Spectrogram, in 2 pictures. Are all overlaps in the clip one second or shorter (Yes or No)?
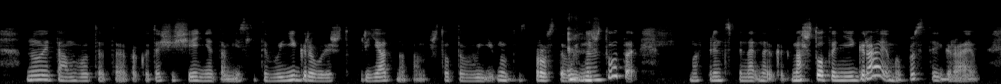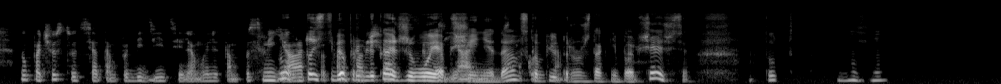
No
